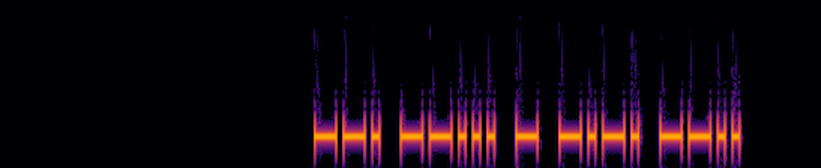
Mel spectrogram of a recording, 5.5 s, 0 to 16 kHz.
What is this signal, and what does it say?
Morse code, heard as a keyed tone, about 25 wpm, 700 Hz. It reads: G7TCZ
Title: DXCC-100 Call Signs - 5 Characters - 25wpm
